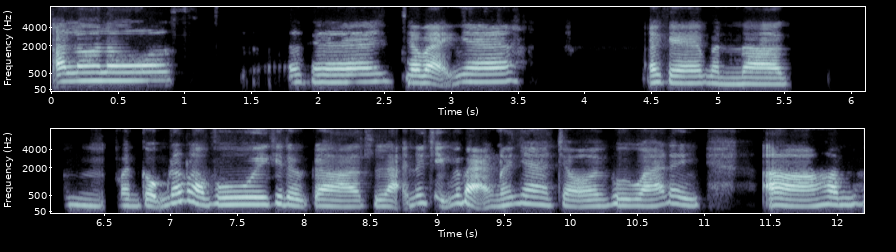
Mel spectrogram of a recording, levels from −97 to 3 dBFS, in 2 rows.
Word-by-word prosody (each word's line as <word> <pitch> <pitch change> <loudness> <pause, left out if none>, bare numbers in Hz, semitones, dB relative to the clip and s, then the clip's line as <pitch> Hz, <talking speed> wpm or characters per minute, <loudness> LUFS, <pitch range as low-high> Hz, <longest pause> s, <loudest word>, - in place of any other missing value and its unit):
A 235 - +4
lô, 265 +1 +1
a 265 0 +3
lô, 270 0 +3 1.3
OK, 225 -4 -7 0.7
chào 215 -1 +3
bạn 210 -1 +3
nha. 235 +1 +2 1.0
OK, 215 +1 0 0.3
mình, 180 -3 -7
à 180 -1 +3 0.7
ừm, 195 -4 -10
mình 185 -1 -6
cũng - - +1
rất 280 +5 0
là 225 -8 +4
vui 220 +1 0
khi 240 - -3
được, 190 -6 -4
ờ, 165 -2 +1
lại 175 -1 -3
nói 250 +3 -7
chuyện - - -6
với 250 - -6
bạn - - +4
nữa 190 - -3
nha. 225 -2 -3
Trời 180 -2 -3
ơi, 175 +2 -2
vui 190 0 -6
quá 185 0 0
đi. 215 -6 -6 0.5
Ờ, 180 -3 +5
hôm 210 +2 0
210 Hz, 165 wpm, -21 LUFS, 180-235 Hz, 1.3 s, Ờ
